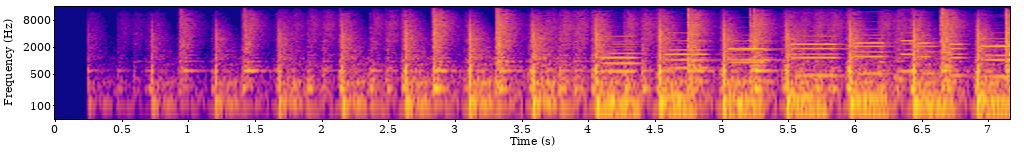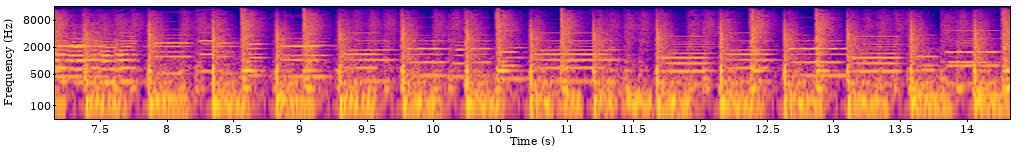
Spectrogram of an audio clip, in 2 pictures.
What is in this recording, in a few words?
Hoedown Patter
